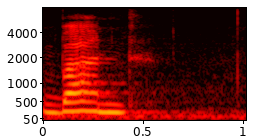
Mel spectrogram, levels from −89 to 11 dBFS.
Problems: none marked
